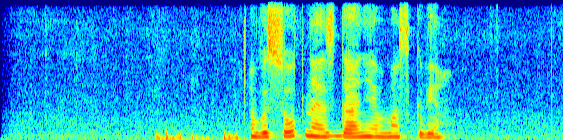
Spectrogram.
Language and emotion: Russian, neutral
